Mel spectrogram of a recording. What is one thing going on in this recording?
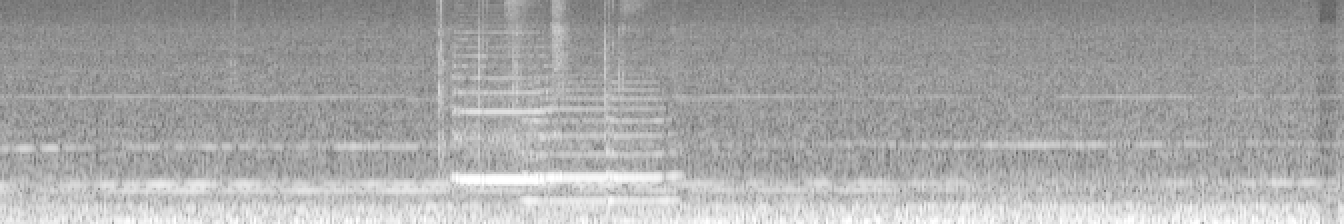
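An electric train motor hums with a steady whine as it gathers speed.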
